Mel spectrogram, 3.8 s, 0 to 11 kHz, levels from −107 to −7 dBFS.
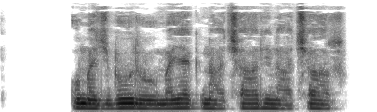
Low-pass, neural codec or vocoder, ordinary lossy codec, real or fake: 9.9 kHz; none; AAC, 48 kbps; real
